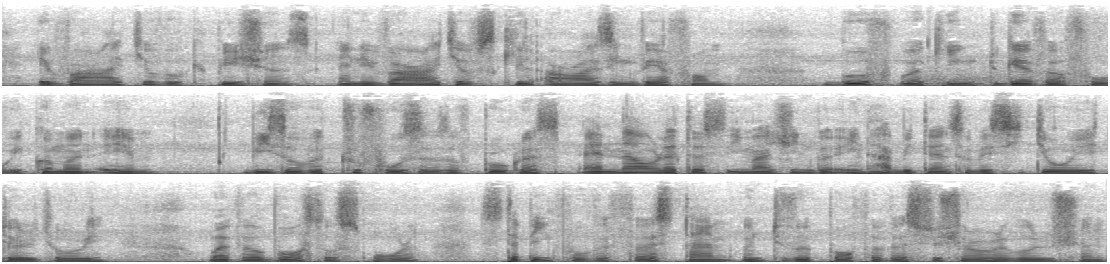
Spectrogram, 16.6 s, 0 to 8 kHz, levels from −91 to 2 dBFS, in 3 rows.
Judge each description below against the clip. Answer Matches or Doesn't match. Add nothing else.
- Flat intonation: Matches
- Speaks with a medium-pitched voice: Doesn't match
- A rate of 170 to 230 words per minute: Matches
